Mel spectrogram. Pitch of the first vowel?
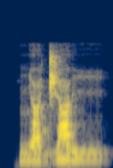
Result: low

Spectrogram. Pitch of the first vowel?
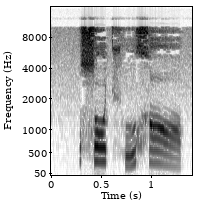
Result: high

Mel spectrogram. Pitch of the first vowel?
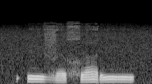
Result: falling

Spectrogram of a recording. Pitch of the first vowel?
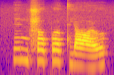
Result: falling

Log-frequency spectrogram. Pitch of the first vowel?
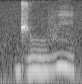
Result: low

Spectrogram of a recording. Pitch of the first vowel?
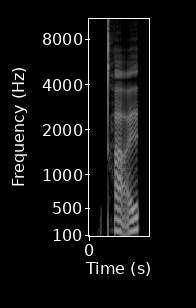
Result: low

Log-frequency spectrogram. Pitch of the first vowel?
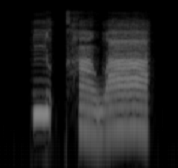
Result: high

